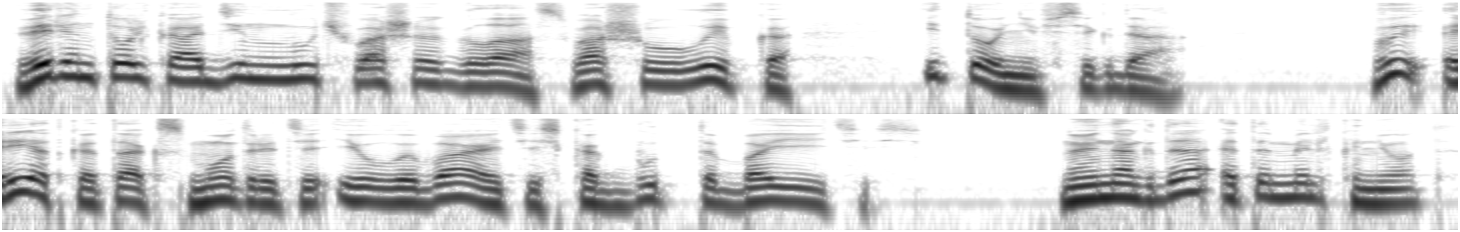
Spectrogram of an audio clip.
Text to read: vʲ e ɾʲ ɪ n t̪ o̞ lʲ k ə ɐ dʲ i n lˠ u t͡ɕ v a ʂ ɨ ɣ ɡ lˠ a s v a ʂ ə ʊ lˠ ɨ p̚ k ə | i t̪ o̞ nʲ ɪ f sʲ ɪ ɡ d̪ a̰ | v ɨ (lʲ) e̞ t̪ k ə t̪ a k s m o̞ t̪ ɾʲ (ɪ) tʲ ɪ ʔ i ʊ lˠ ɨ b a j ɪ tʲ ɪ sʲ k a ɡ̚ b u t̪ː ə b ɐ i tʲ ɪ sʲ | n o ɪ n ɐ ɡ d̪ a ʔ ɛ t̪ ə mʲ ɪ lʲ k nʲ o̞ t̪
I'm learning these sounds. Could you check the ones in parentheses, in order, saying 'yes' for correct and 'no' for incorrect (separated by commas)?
no, yes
